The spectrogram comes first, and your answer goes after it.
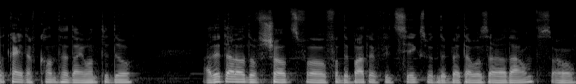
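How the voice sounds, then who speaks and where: Delivered at a very fast pace, the voice carries a Polish accent. Its tone is dark and mellow, its intonation monotone and flat. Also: man. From Poland. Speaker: video game streamer. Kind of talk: casual live-stream chat. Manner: relaxed, casual.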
